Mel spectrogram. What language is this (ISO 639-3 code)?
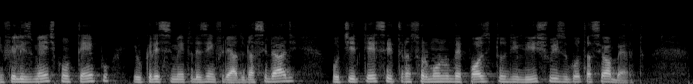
por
